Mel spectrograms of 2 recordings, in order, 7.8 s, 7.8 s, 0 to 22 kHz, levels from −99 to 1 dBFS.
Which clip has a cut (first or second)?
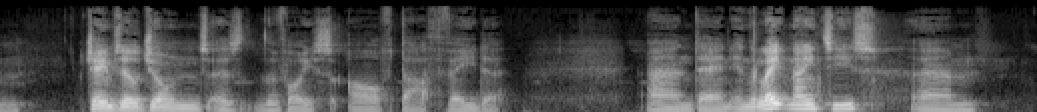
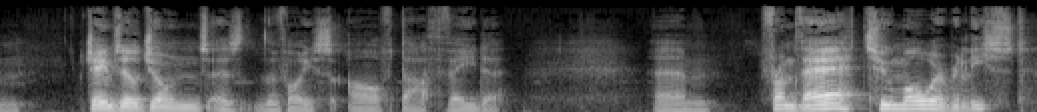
first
